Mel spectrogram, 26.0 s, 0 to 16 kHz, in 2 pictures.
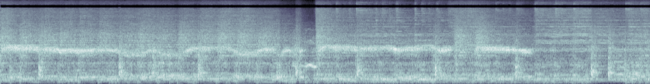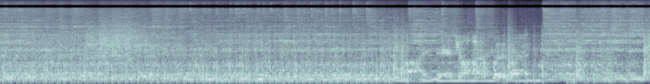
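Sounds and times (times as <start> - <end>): death metal band playing: 0.0 - 26.0
high held tone: 0.0 - 26.0.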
